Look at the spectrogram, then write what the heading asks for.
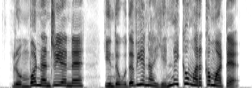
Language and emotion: Tamil, happy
